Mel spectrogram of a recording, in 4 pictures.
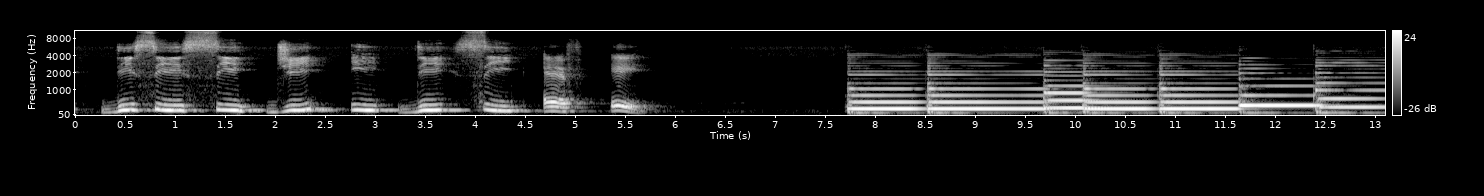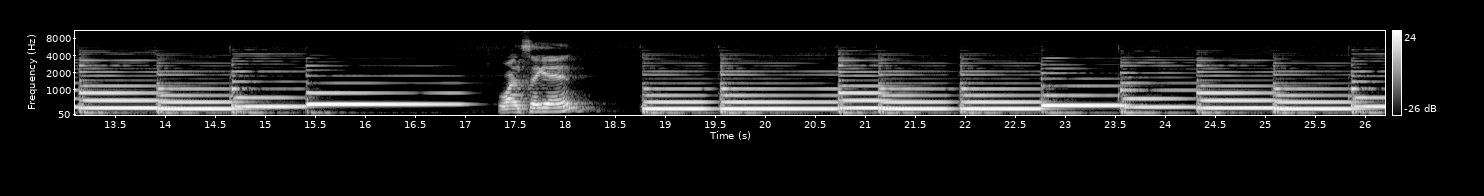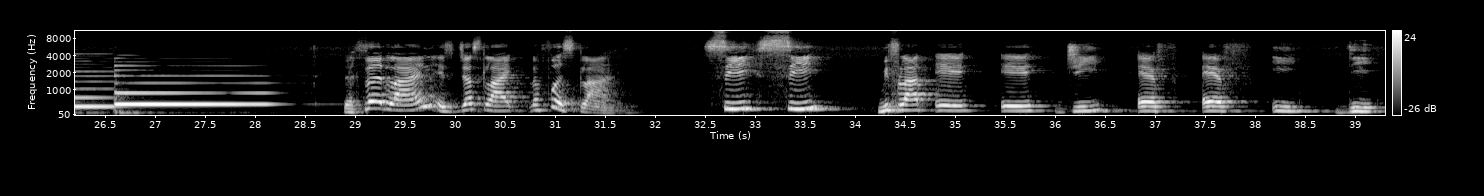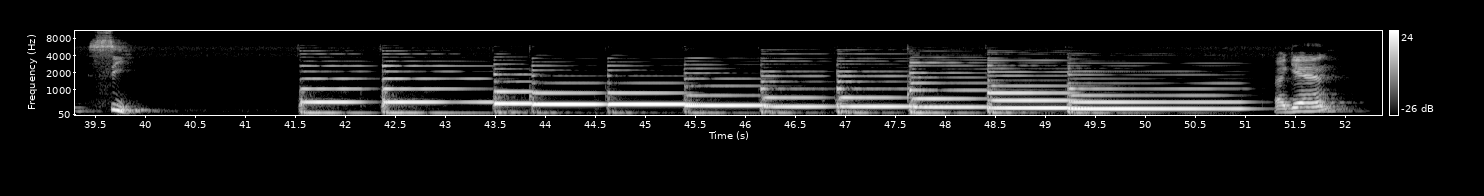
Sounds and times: Speech: 0:00.3 - 0:05.8, 0:17.4 - 0:18.2, 0:28.9 - 0:31.8, 0:32.5 - 0:40.0, 0:51.3 - 0:52.0
Piano: 0:07.7 - 0:17.5, 0:18.8 - 0:28.9, 0:41.6 - 0:51.4.

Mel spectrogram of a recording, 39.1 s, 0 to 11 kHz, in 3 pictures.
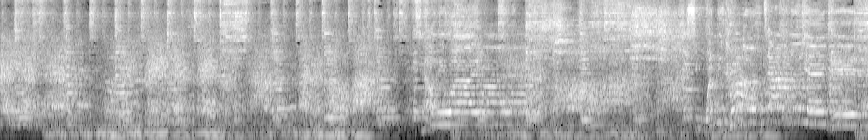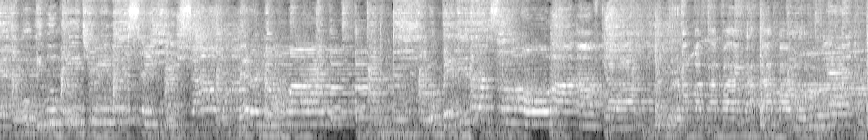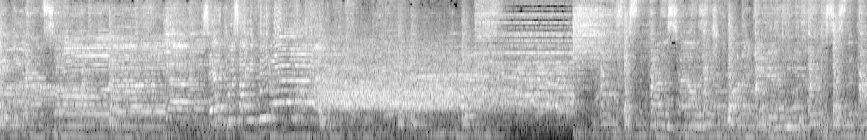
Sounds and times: Cheering: 0:00.0 - 0:11.8, 0:23.0 - 0:36.1
Music: 0:00.0 - 0:39.0
Speech: 0:29.1 - 0:30.9.

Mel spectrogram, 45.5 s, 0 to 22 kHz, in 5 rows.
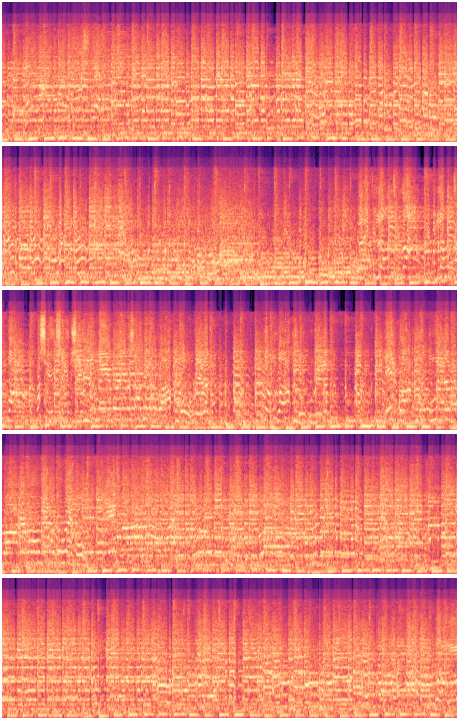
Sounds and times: Rock and roll: 0:00.0 - 0:45.5.

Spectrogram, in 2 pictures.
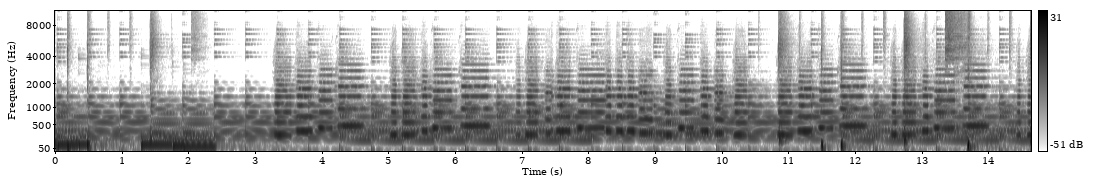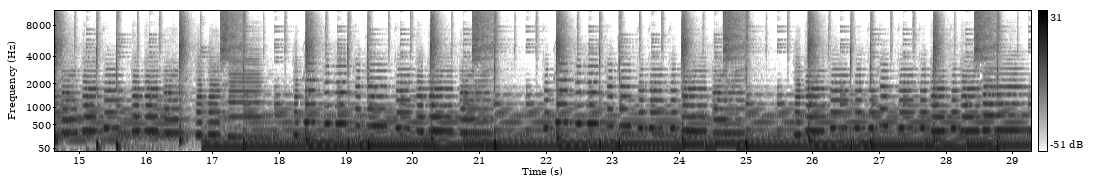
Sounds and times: Clarinet: 0:03.2 - 0:29.2.

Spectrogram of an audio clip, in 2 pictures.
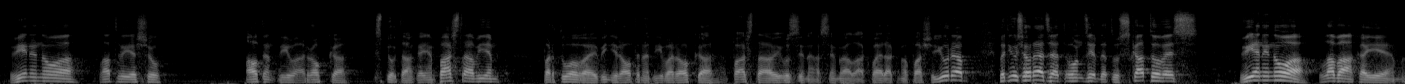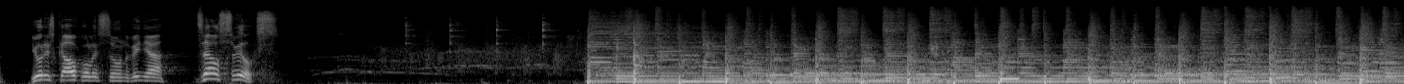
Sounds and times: Speech: 0:00.1 - 0:01.7, 0:02.4 - 0:16.9.

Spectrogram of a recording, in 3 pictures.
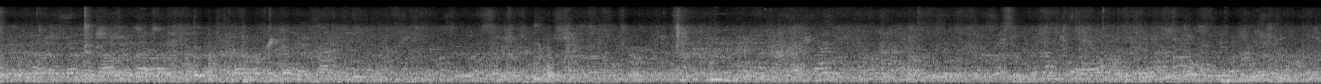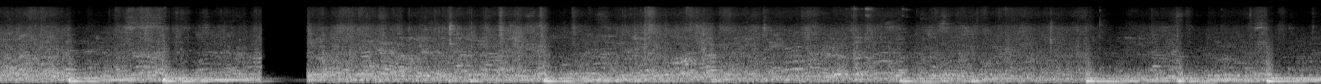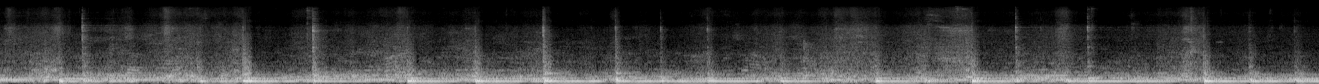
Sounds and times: Speech: 0:00.0 - 0:39.6
Bass drum: 0:13.8 - 0:16.5, 0:17.9 - 0:19.8, 0:22.2 - 0:39.6.

